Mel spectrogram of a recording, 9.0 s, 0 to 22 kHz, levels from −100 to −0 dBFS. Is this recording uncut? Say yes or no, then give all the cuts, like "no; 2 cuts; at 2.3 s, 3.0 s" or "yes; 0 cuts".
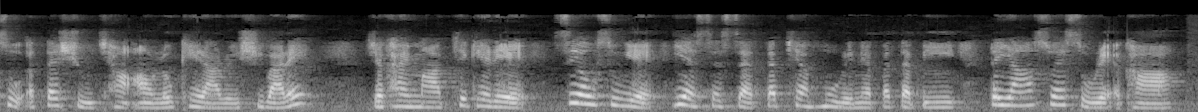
no; 1 cut; at 5.1 s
